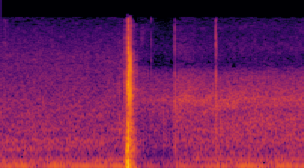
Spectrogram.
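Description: A single sharp knock a little under a second in, over a faint steady low hum.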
